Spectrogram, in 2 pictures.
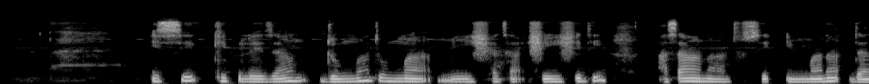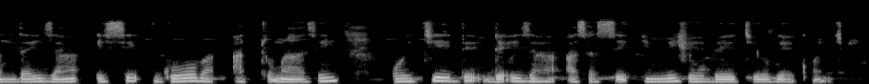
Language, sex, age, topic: Gamo, male, 18-24, government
